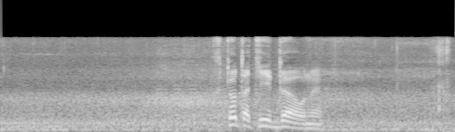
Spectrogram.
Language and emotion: Russian, neutral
